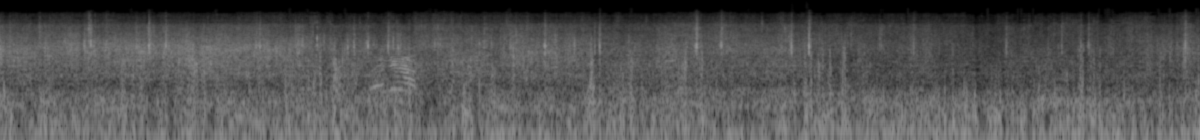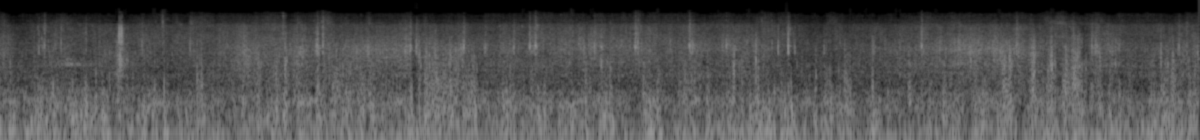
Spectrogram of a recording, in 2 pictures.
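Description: Wind rumbles loudly against a moving microphone outdoors.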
